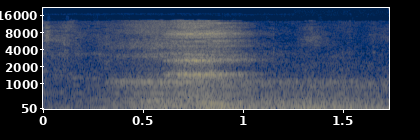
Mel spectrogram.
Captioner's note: sighs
